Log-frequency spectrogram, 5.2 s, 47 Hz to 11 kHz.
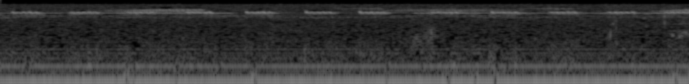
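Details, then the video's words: Night crickets in eastern Botswana wilderness, recorded at 2:30 AM on 21 May 2016, give bright, high chirping bursts at a fairly even rhythm, several insects overlapping, with a steady low droning hum underneath. "1 Hour cricket sound"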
